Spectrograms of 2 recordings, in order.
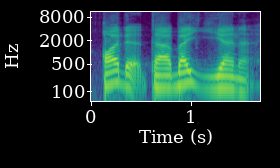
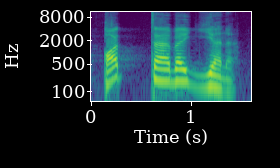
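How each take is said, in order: First: The d is released with a bounce before t. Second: The d merges completely into the following t. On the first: The speaker calls it wrong. "karena huruf dal memiliki sifat qalqalah ya, maka sedikit terkecoh" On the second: The speaker calls it right. "yang benar dalam pengucapannya adalah qad tabayyana. Masuk secara sempurna langsung kepada huruf ta"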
